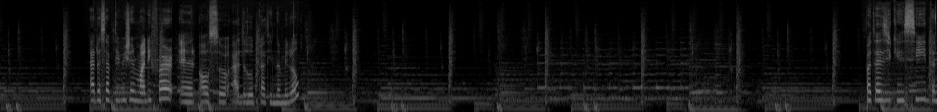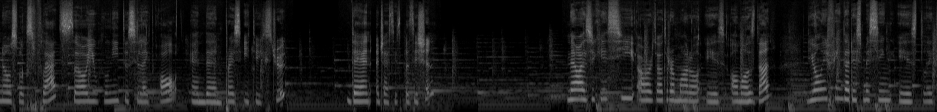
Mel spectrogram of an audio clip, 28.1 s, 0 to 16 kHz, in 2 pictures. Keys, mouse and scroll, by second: 0.2-2.5 drag, 3.8-4.6 drag, 4.6 ctrl+r, 5.5 click, 6.1 g, 7.5 middle click, 8.2 click, 9.1 click, 10.5 click, 12.0 r, 12.9 middle click, 13.3 scroll down 2, 13.5 scroll up 3, 13.7 middle click, 14.3-14.6 scroll up 1, 14.6 a, 15.0 e, 16.9 ctrl+r, 17.6 scroll down 1, 17.7-19.1 middle drag, 19.1 click, 19.4 scroll down 2, 19.6 middle click, 20.0 click, 21.3-21.9 middle drag, 21.9 KP_1, 22.0 scroll down 4, 22.5 click, 23.2-23.6 scroll down 1, 23.6-23.9 scroll up 3, 23.9-24.6 middle drag, 24.6-25.0 scroll up 1, 25.0 click, 25.8 click, 26.7 KP_3, 26.9 scroll down 2, 27.1-27.5 scroll up 1, 27.5 r.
